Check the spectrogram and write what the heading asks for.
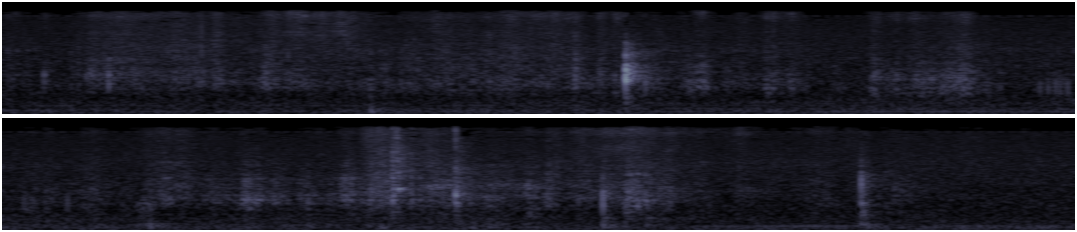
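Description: Faint rustling and light clicks of twine and fabric being handled as the twine is pulled tight around a stuffed fabric carrot and tied into a bow, over a low steady hum.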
